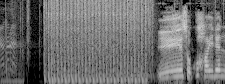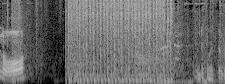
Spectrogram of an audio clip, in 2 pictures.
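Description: A rifle fires rapid bursts of automatic gunfire.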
